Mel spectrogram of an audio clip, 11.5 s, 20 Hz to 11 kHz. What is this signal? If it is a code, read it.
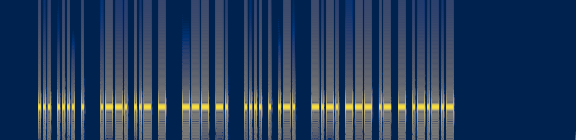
Morse code, heard as a keyed tone, about 25 wpm, 700 Hz. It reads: SHE PUT ON HER COAT.
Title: Sentences from Top 1600 Words 25wpm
